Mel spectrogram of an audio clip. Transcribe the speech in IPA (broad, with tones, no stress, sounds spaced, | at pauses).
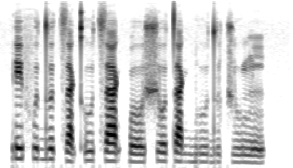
ɾ e˦ f ʊ˦ d ʊ˦ t͡s a˨ kʼ u˦ t͡s aː˦ k͡p oː˨ ʃ o˦ t a˦ ɡ͡b uː˨ d u˨ t͡ʃ uː˨ m ĩ˨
